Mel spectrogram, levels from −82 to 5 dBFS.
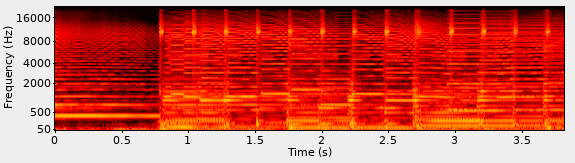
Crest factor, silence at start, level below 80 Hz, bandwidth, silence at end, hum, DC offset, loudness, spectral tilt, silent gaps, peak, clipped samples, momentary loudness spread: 18 dB; 0 s; -40 dBFS; over 20 kHz; 0 s; none; 0.2%; -25 LUFS; -2.5 dB/octave; none; -10 dBFS; under 0.1%; 7 LU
